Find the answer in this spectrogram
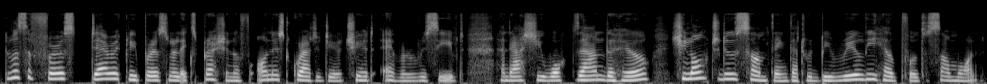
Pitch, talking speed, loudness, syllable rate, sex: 200 Hz, 205 wpm, -18 LUFS, 6.0 syllables/s, female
